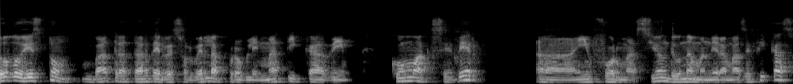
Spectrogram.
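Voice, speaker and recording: A man with an Ecuadorian accent talks at a fairly slow pace, medium in pitch, with lively intonation. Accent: Ecuadorian Spanish, noticeable. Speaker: psychology professor. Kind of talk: lecture.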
